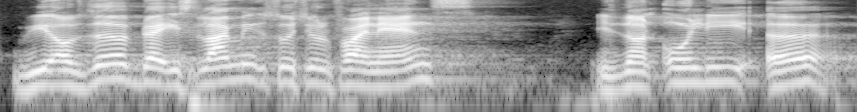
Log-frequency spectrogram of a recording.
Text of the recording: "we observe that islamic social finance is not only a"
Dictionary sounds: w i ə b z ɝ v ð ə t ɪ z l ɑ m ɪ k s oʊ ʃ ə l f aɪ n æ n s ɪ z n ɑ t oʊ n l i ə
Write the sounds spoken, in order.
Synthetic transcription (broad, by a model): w i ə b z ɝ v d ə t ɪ s l ɑ m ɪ k s oʊ ʃ ə l f aɪ n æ n s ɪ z n ɑ t oʊ n l i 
